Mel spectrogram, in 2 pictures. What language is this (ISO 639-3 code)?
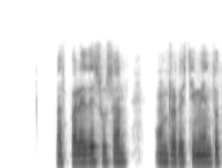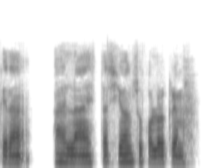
spa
